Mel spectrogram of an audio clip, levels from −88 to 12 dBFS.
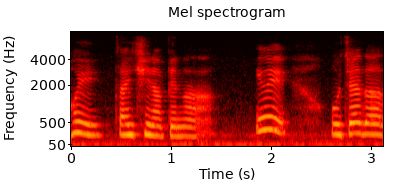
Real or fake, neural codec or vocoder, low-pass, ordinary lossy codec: real; none; 7.2 kHz; none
